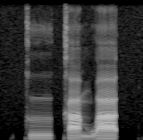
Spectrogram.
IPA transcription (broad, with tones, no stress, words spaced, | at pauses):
kɯː˧ka˨˩mwa˥˩t̚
